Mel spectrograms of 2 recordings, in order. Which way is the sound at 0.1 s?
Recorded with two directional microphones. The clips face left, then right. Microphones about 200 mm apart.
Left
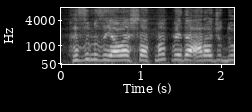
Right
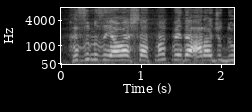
25° left (ahead or behind).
